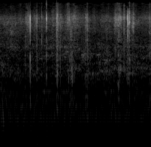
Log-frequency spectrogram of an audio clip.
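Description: Thin clear plastic sleeve crinkling as it is handled, a few faint, irregular crackles.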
